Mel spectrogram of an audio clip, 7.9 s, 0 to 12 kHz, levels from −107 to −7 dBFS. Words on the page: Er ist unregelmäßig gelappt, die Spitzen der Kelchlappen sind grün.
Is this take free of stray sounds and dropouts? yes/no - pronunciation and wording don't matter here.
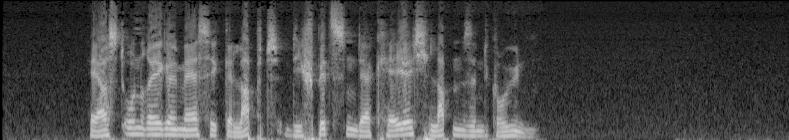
yes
